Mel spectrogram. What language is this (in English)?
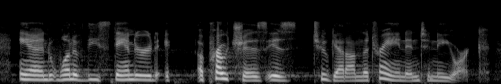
English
